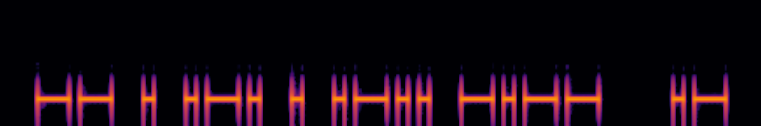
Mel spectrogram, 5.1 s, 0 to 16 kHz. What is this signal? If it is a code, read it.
Morse code, heard as a keyed tone, about 17 wpm, 700 Hz. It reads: MERELY A
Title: Sentences from Top 1400 Words 17wpm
